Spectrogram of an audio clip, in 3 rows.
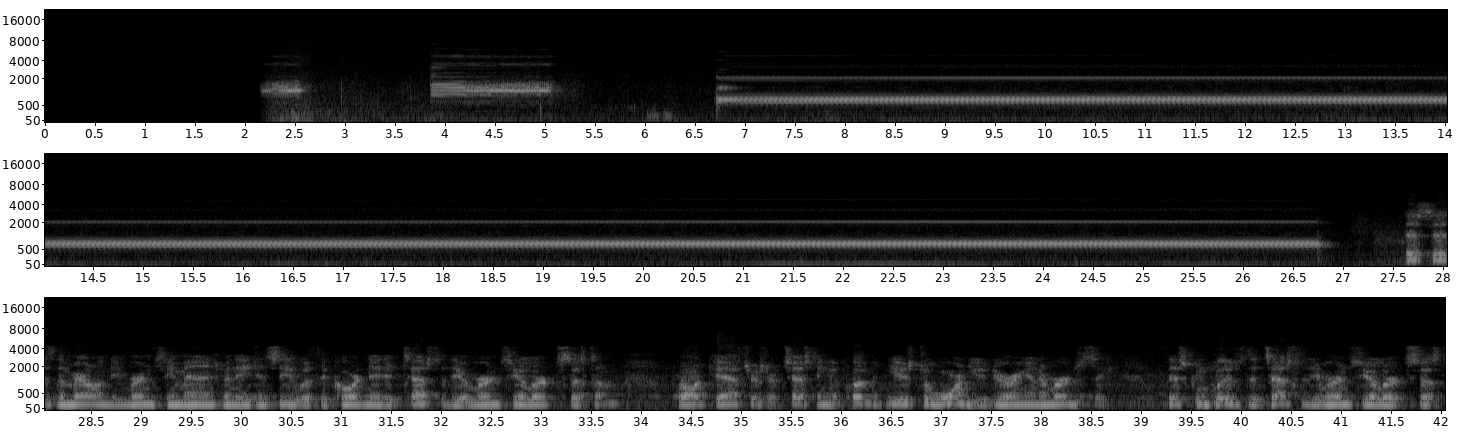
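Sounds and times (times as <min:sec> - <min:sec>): two-tone attention signal: 0:02.2 - 0:02.7, 0:03.8 - 0:05.2.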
